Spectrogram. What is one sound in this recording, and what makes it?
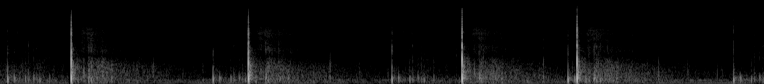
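Fireworks whoosh upward as they launch.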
